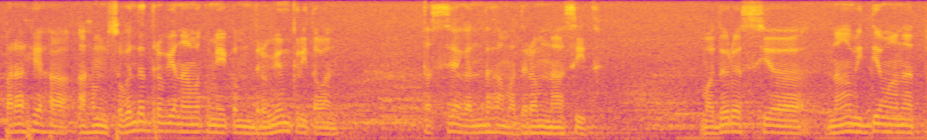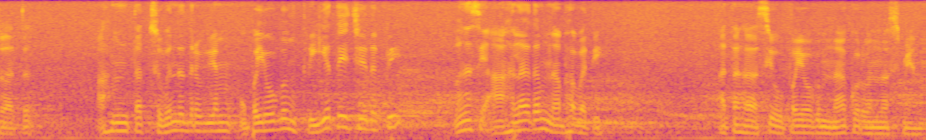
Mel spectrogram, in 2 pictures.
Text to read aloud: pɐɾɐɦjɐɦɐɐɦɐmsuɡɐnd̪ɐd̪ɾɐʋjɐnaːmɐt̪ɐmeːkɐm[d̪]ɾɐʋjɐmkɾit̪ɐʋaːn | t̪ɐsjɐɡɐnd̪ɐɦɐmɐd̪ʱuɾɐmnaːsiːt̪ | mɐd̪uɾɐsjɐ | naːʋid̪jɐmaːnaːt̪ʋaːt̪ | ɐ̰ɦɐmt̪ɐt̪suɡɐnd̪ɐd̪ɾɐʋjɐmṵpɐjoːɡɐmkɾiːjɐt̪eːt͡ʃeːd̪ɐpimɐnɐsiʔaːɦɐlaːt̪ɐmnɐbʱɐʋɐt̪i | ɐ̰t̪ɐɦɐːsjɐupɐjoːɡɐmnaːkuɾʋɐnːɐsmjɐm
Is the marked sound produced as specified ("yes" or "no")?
yes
